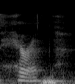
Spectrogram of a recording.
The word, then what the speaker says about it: Herath: maiden name last name is pronounced like Harris with a lisp it's herath h-e-r-a-t-h hello just as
